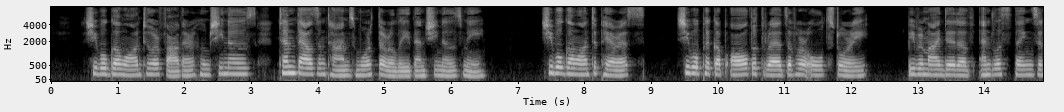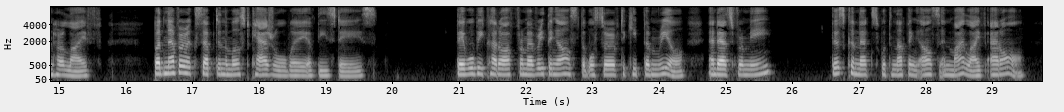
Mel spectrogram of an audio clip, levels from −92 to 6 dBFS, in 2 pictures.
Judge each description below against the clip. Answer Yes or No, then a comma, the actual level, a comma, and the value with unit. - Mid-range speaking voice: Yes, medium, 180 Hz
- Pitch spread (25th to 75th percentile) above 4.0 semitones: No, average, 2.7 semitones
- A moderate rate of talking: Yes, average, 170 wpm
